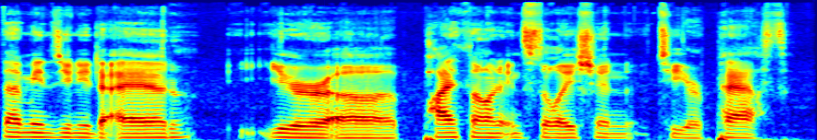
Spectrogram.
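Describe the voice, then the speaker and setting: A tired man giving a casual, unscripted software tutorial in a rambling, self-deprecating way. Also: on the low side, fairly even intonation, normal speed, smooth. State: tired, sleepy. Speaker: tutorial host.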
